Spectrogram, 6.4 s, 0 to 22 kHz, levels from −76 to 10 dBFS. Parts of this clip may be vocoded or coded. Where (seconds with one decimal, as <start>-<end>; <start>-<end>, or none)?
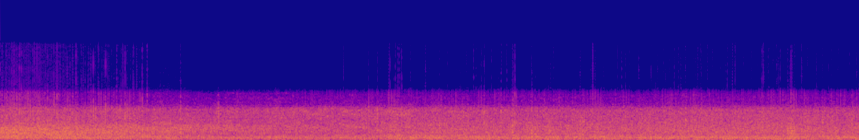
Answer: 1.1-2.2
